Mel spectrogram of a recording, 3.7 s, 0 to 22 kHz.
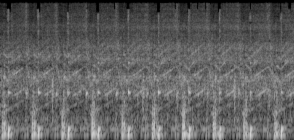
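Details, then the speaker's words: Raptor 3 ATV engine, first start attempt after a stuck valve was freed with a hammer; spark confirmed. Starter cranks steadily at about two and a half pulses a second with even compression strokes each turn; spark and compression present. "all right so we got spark we got compression whatever impression we got"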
